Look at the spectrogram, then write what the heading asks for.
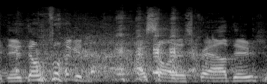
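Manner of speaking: ordinary talk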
